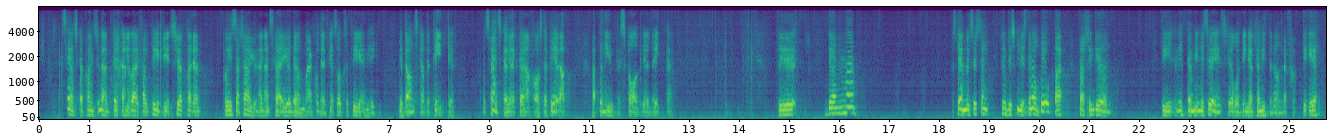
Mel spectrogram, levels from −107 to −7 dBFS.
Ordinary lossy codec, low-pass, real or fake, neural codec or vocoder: Opus, 64 kbps; 7.2 kHz; fake; codec, 16 kHz, 0.5 kbps, FreqCodec, smaller model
